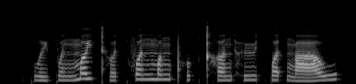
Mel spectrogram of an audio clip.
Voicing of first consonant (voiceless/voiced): voiceless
